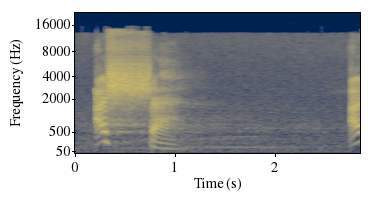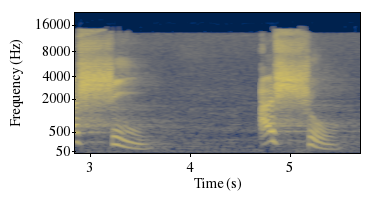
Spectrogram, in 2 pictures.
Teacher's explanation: sifat at-tafashi, yaitu menyebarnya angin di dalam mulut kita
